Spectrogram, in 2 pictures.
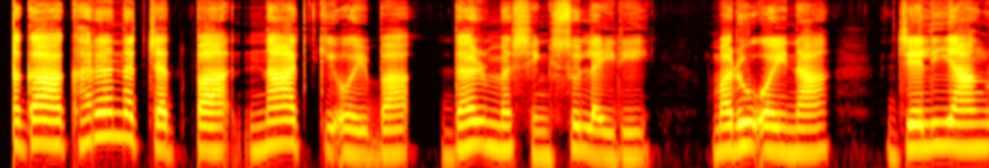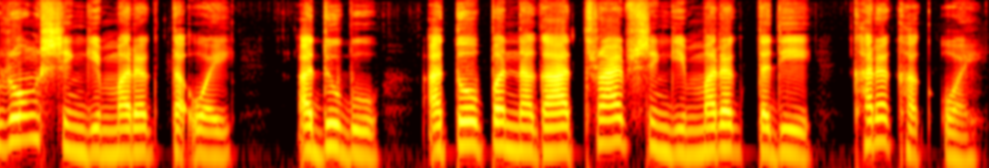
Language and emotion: Manipuri, neutral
